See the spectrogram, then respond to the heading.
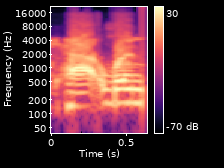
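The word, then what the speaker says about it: Katyń: It's the Catwin Massacre. Yeah, something like it's that. Like cat and then YN.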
